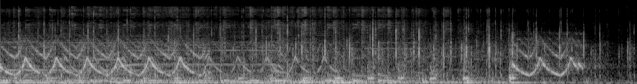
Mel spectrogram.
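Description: A siren wailing in fast up-and-down sweeps, about three a second, over a low rumble. It fades somewhat midway and comes back strongly near the end.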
